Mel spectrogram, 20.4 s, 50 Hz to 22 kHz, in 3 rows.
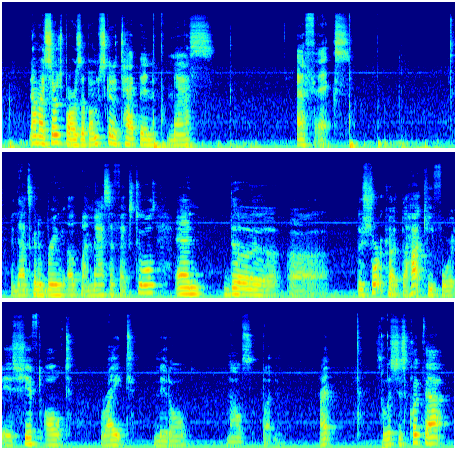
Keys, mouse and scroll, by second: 2.0-3.7 typing, 5.1 f, 5.6 x, 19.3 click.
